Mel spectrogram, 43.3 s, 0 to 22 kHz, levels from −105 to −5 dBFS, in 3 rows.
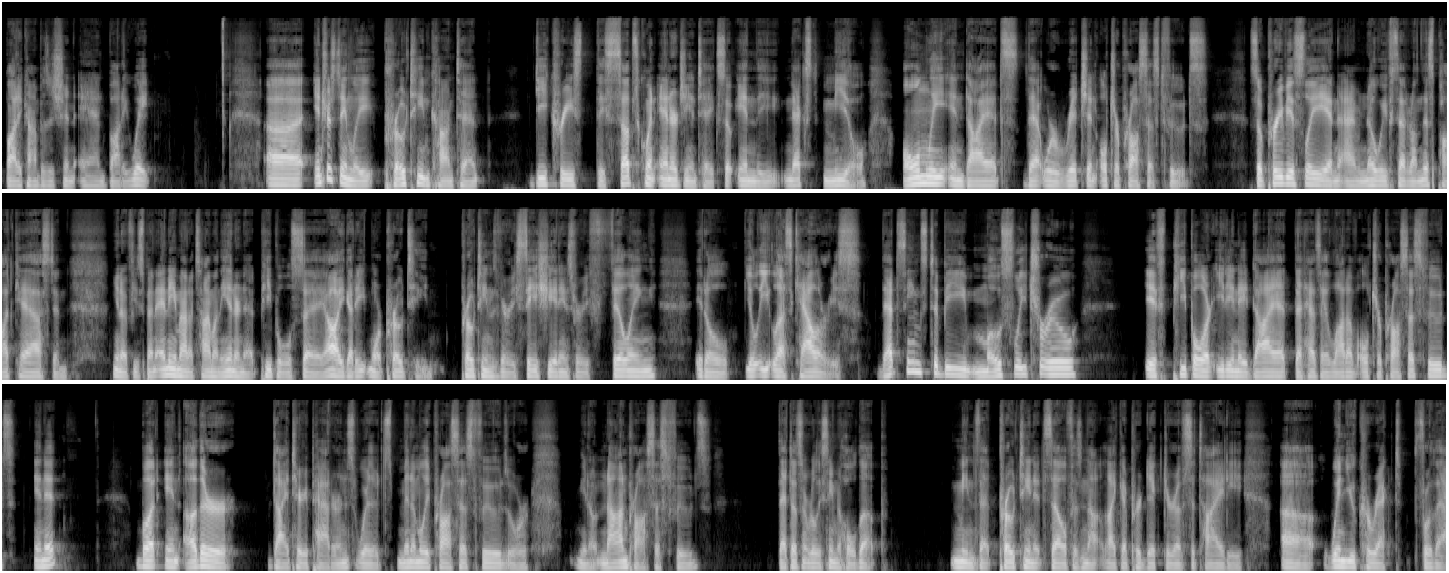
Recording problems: abrupt cut into speech; at the end

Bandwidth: 14.5 kHz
